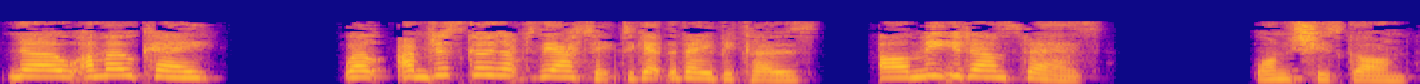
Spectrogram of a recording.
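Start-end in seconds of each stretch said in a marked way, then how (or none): 0.0-1.1 high, raised refusal; calling back. A narrator's reading. Guest declines help through door, calling back. 1.7-5.5 high-pitched, projected sign-off; calling through a door. A narrator's reading. Friend announces she is leaving, calling out.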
